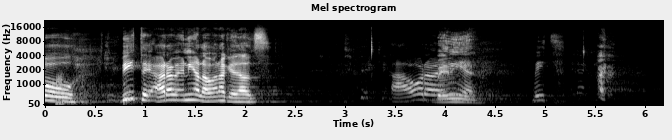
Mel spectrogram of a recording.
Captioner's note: speaking in Spanish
